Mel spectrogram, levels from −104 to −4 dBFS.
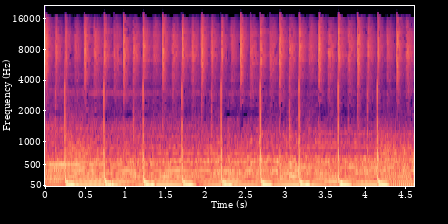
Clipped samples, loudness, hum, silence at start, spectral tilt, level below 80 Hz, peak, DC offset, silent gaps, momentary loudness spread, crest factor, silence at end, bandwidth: under 0.1%; -17 LUFS; none; 0 s; -5 dB/octave; -18 dBFS; -2 dBFS; under 0.1%; none; 2 LU; 12 dB; 0 s; 18 kHz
